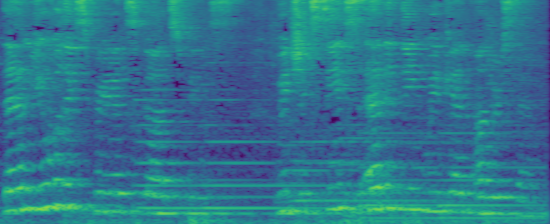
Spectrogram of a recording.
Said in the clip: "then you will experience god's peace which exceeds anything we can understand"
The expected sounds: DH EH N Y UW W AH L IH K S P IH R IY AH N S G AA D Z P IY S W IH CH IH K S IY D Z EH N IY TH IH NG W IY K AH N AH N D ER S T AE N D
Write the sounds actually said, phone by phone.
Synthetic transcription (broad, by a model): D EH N Y UW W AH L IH K S P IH R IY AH N S G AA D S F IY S W IH CH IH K S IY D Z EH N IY T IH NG W IY K AH N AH N D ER S T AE N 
